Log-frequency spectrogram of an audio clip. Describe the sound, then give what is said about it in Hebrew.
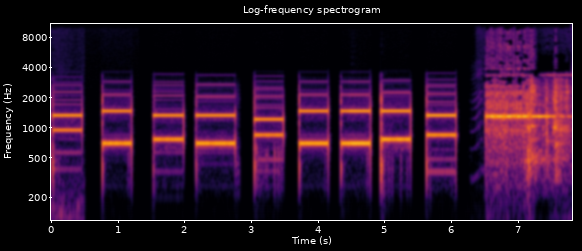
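Phone tones from a call being placed to someone: nine evenly spaced electronic beeps pulse in a steady on-off rhythm, then a rough, noisy burst of sound takes over at the very end. “אני חייב להתקשר אליו.”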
